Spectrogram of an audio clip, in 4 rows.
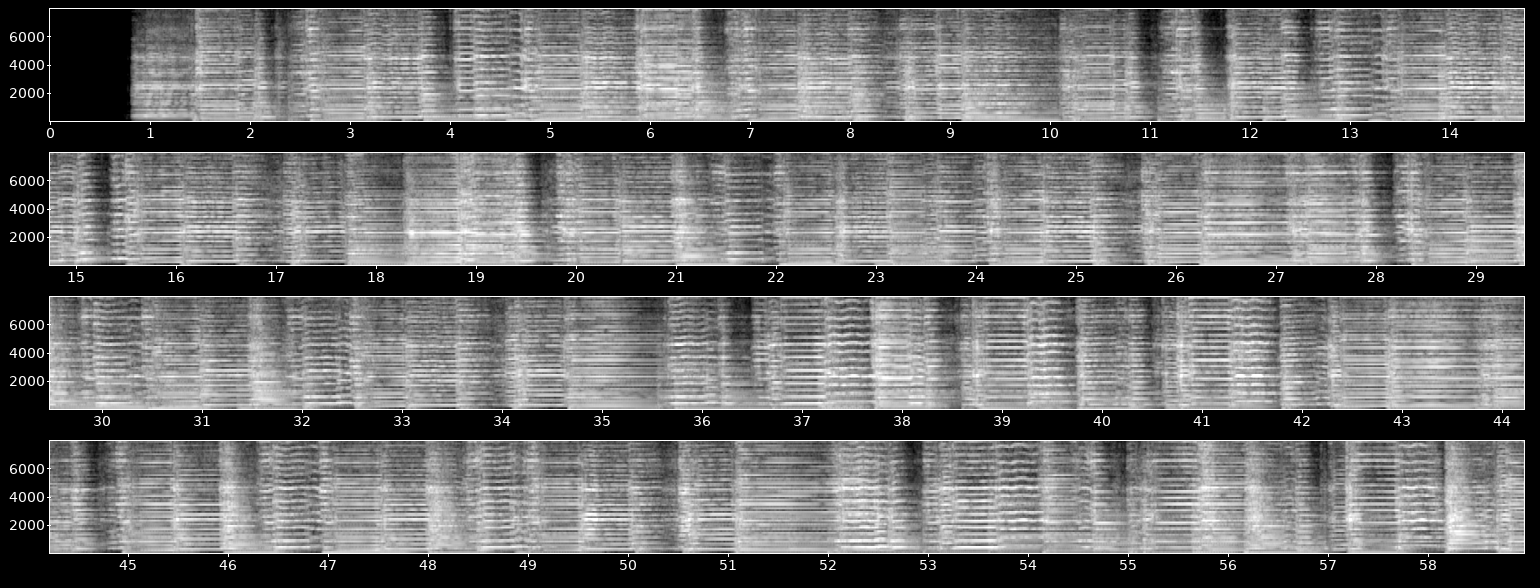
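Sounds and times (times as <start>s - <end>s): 
fiddle: 0.8s - 58.9s
piano: 0.8s - 58.9s.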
